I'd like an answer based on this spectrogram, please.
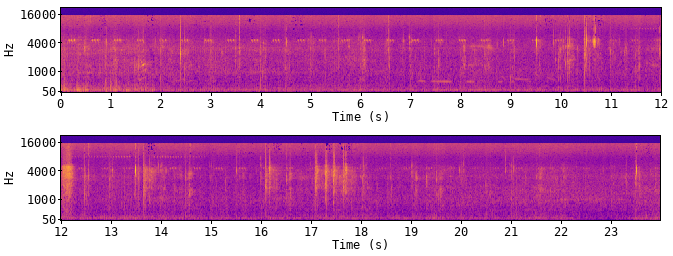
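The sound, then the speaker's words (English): Roofers tapping away with hammers on a roof make many irregular, sharp knocks, some louder and some faint, scattered over a steady outdoor background. “Roofers tap-tapping away.”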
